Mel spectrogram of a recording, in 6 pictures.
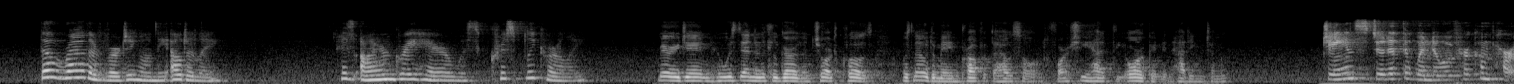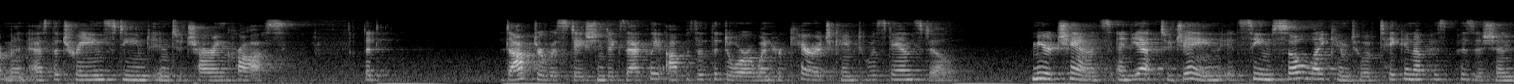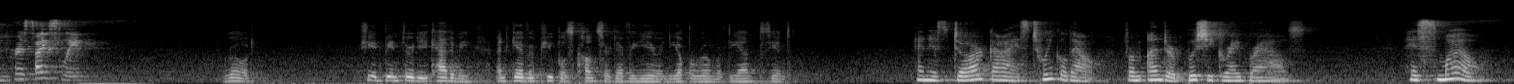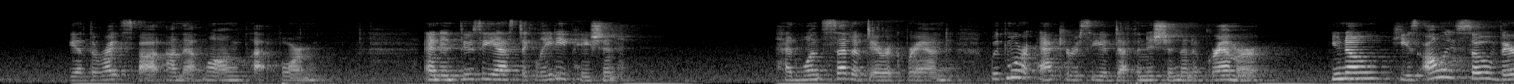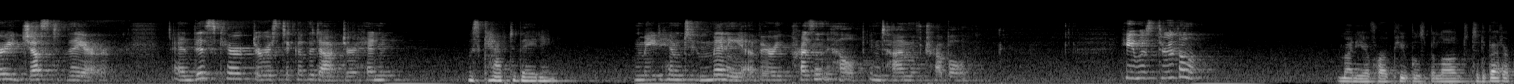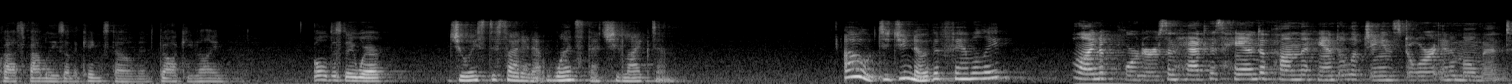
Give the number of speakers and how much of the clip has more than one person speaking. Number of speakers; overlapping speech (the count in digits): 3, no overlap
